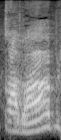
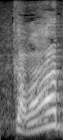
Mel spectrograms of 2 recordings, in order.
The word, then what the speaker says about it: कबाब: अरे भाई कबाब नहीं है, ये कबाब है, ये कबाब तो गले से नहीं उतरेगा।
